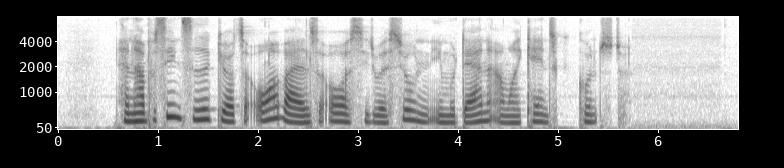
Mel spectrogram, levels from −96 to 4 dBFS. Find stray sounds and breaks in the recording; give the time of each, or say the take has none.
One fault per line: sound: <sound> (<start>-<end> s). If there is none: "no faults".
no faults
